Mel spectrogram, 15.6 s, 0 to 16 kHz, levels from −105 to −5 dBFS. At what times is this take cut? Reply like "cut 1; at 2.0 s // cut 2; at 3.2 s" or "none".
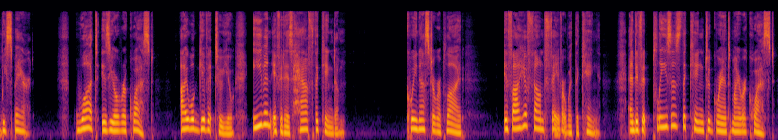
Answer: cut 1; at 1.4 s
